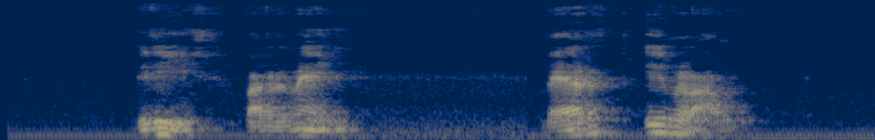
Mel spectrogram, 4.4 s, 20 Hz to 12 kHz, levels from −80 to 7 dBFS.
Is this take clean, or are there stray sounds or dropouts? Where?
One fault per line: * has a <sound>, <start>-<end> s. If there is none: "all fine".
all fine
